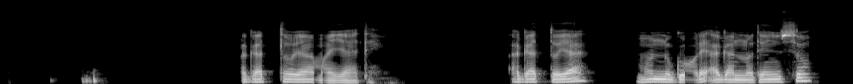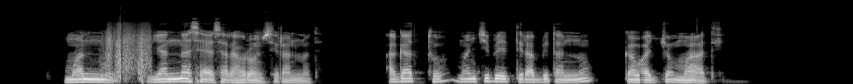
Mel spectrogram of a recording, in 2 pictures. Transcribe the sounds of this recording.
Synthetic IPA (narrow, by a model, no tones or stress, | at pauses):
ʔɐɡɐt̪ːɔjaːmɐjːaːt̪ɛ̥ | ʔɐɡɐt̪ːɔjaː | mɐnːʊɡoːɾɛ̰ʔɐ̰ɡɐnːɔt̪ɛnsɔ | mɐnːʊjɐnːɐsɐɛ̰sɐɾɐhɔɾɔnsɪɾɐnːɔt̪ɛ̥ | ʔɐɡɐt̪ːɔmɐnt͡ʃɪbe̞ːt̪ːɪɾɐbːɪt̪ɐnːʊ | ɡ̥ɐwɐd͡ʒːɔmaːt̪ɪ̥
